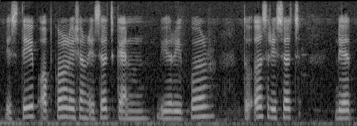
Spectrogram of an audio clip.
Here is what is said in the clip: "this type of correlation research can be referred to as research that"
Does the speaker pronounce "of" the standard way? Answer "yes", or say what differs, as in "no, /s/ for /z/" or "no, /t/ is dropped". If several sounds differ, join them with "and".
no, /p/ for /v/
